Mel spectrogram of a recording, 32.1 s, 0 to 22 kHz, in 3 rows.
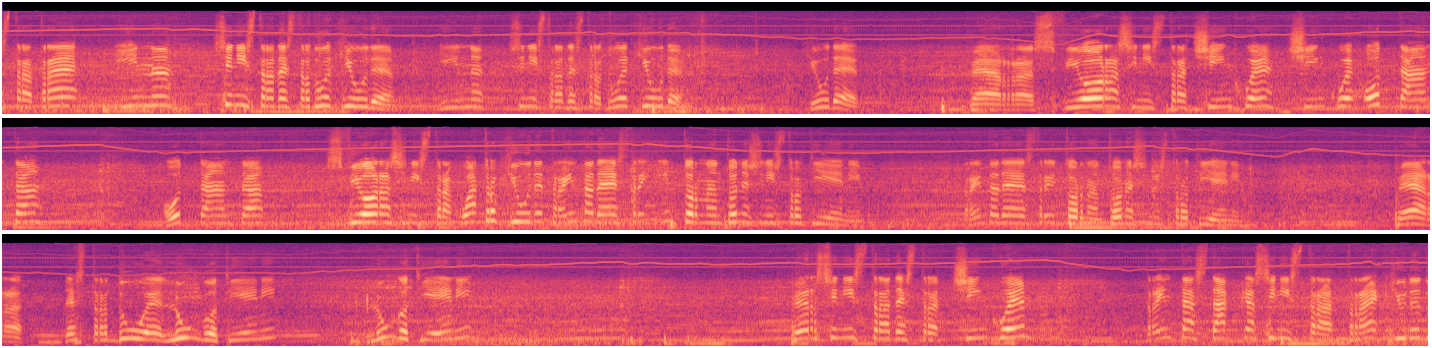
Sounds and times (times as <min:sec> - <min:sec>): Speech: 0:00.0 - 0:05.2, 0:06.1 - 0:06.4, 0:07.3 - 0:11.0, 0:11.9 - 0:17.2, 0:17.9 - 0:20.0, 0:21.2 - 0:23.5, 0:24.2 - 0:25.0, 0:27.4 - 0:29.2, 0:30.0 - 0:32.1
Car: 0:00.0 - 0:32.1.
